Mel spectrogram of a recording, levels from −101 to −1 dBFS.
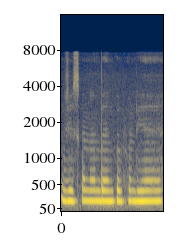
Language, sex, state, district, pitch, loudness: Hindi, male, Jharkhand, Ranchi, 195 Hz, -10 LUFS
